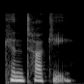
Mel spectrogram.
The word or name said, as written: kentucky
